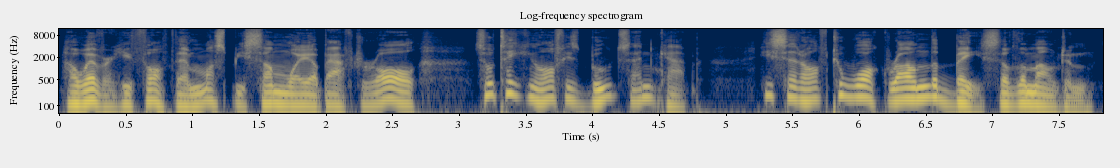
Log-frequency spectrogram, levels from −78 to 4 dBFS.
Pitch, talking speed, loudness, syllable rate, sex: 125 Hz, 220 wpm, -17 LUFS, 5.1 syllables/s, male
